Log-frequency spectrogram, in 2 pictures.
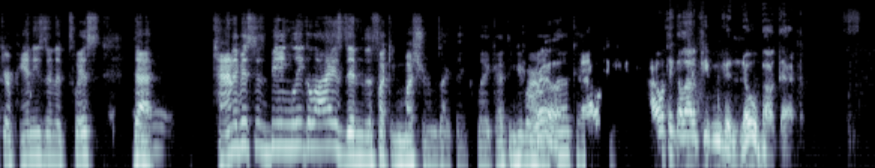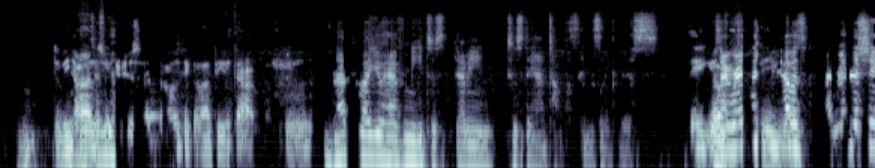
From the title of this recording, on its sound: Technical Difficulties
